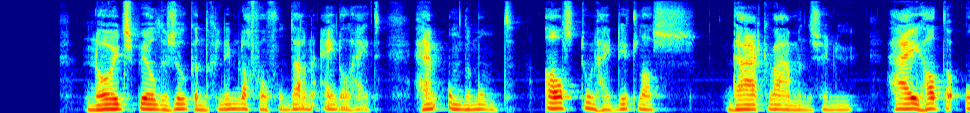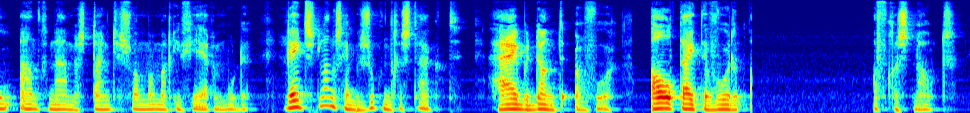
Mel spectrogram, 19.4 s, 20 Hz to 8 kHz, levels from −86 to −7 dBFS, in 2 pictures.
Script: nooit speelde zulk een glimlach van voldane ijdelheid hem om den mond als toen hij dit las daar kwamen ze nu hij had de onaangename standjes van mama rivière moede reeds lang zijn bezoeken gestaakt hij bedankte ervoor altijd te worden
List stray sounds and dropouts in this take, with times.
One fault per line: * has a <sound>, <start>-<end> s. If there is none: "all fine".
all fine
